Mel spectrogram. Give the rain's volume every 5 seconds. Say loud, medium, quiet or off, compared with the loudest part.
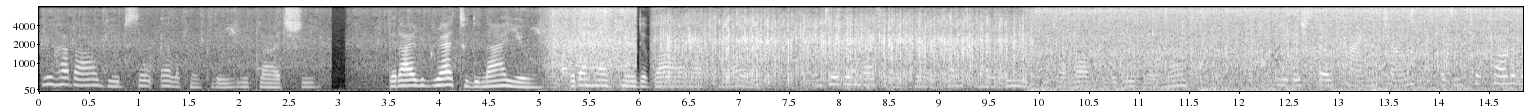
quiet, loud, loud.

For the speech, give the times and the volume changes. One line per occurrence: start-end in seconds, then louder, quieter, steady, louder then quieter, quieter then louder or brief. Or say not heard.
0.0-2.9 brief
3.5-14.8 quieter.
